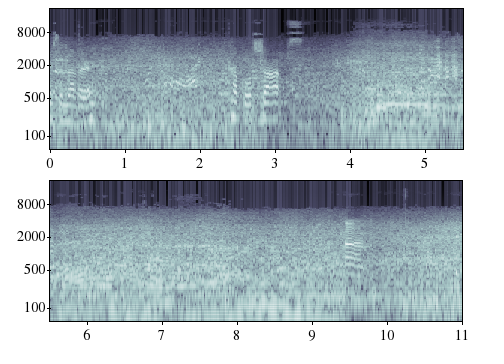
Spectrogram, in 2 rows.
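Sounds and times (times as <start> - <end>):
low traffic rumble: 0.0 - 11.0
vehicle engine passing close: 3.8 - 9.4.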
